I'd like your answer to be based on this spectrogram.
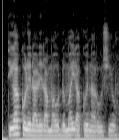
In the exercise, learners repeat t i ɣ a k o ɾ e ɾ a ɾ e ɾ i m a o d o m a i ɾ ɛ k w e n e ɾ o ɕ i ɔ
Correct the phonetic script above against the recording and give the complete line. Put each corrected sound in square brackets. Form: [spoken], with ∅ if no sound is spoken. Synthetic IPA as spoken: t i ɣ a k o ɾ e ɾ a ɾ e ɾ [a] m a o d o m a i ɾ [a] k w e n [a] ɾ o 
